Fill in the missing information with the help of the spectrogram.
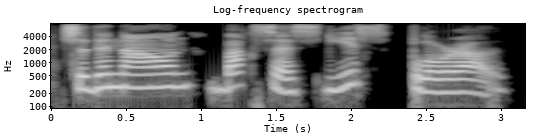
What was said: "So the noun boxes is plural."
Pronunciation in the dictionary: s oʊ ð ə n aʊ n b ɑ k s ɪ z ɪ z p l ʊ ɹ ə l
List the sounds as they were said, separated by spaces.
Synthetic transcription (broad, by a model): s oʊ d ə n aʊ n b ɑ k s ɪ s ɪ s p l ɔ ɹ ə l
